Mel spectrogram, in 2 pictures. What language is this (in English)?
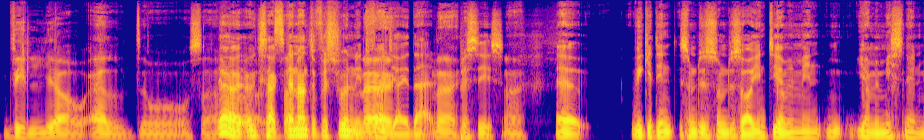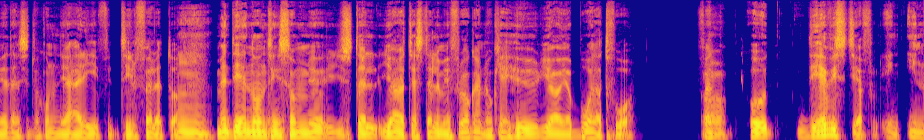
Swedish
